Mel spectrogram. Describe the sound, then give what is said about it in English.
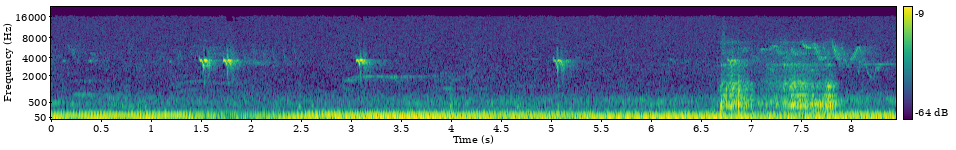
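Short, sharp call notes of a wild crossbill flying in, recorded at 7:11 a.m., doubled at first, then single chips spaced a second or two apart, sound faintly over a steady low rumble, ending in a brief burst of buzzy chatter. “And I think I hear a wild crossbill coming in.”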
